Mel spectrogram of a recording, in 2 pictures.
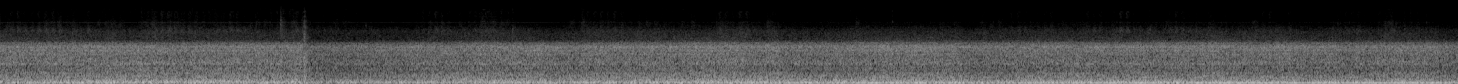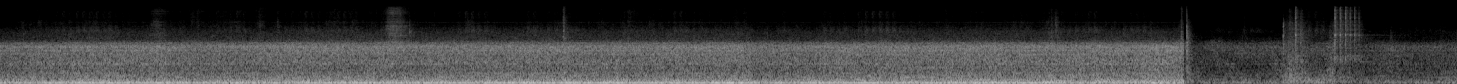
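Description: Cabin running noise of an SJ X40 double-deck electric train at speed: a steady rumble of wheels on rail, with a low drone that strengthens several seconds in. Near the end the noise drops abruptly to a quieter rumble with a few light clicks.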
